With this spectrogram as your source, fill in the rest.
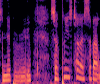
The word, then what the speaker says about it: Nibiru: well I guess NIU if we were to use the English dialect I guess the sounds phonetically would come up as niburu so please tell us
